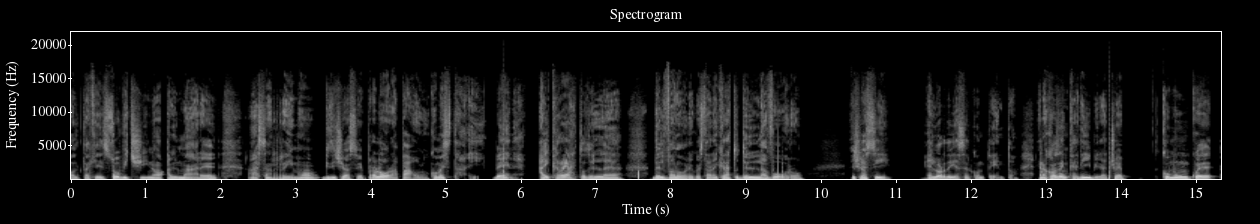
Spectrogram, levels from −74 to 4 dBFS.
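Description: Loud pops at 0.57 s (after "che il"), 5.77 s, 7.57 s (after "hai creato del"), 9.43 to 9.51 s (a double pop), 12.94 to 13.18 s (also double), and 13.84 s. Each is a sharp pulse jumping well above the speech, which carries on underneath. The likely cause is a sudden voltage spike from a plug, switch, static discharge or driver glitch.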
